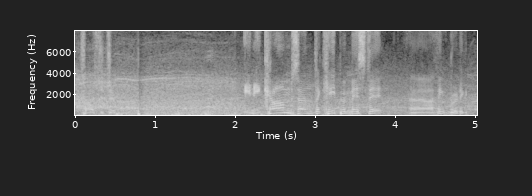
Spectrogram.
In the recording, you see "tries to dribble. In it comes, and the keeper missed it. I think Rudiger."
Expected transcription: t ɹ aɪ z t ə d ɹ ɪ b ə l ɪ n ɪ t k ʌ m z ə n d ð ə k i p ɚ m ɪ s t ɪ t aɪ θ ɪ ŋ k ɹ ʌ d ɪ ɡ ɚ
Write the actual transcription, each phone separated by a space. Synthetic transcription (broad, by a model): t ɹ aɪ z t ə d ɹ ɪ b ɪ n ɪ t k ʌ m z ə n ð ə k i p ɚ m ɪ s t ɪ t aɪ θ ɪ ŋ k ɹ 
